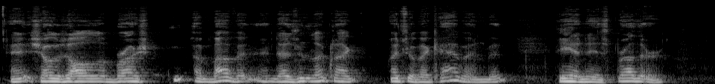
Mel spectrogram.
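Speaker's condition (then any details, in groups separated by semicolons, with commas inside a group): Parkinson's; severe, says unable to move anything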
